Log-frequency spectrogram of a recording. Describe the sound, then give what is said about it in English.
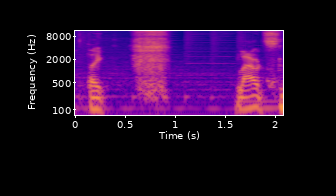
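A voice imitating loud animalistic sniffing: a long, noisy inhaled snuffle followed later by a second shorter one, each set between gruff voiced sounds. “loud animalistic sniffing”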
